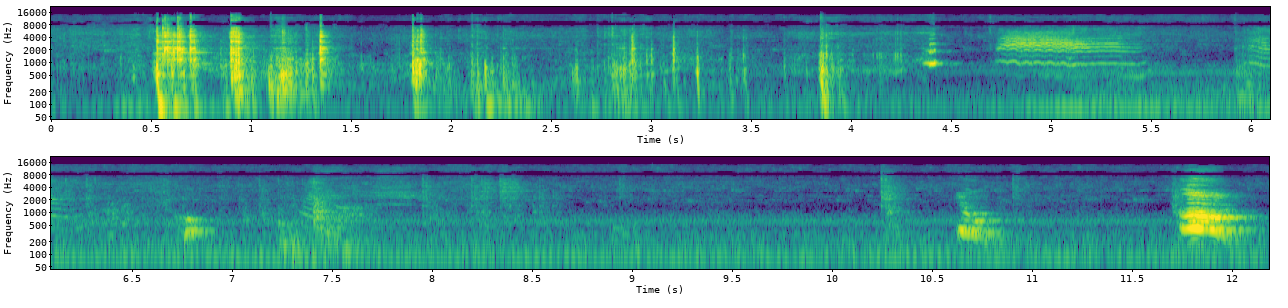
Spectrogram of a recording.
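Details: Munchkin cat reacting at midnight to a stink bug that got into the house on a snowy day; sharp knocks and clatter, then a clear wavering meow around five seconds and later short calls.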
